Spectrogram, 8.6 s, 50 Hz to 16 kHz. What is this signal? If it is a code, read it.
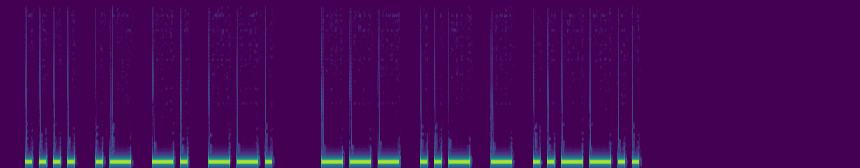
Morse code, heard as a keyed tone, about 17 wpm, 700 Hz. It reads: HANG OUT?
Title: Sentences from Top 1600 Words 17wpm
